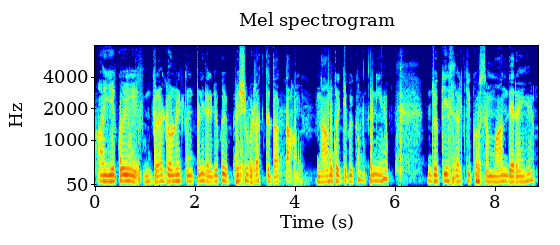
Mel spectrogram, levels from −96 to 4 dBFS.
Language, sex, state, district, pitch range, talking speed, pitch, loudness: Hindi, male, Uttar Pradesh, Muzaffarnagar, 120-135 Hz, 185 wpm, 125 Hz, -19 LUFS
